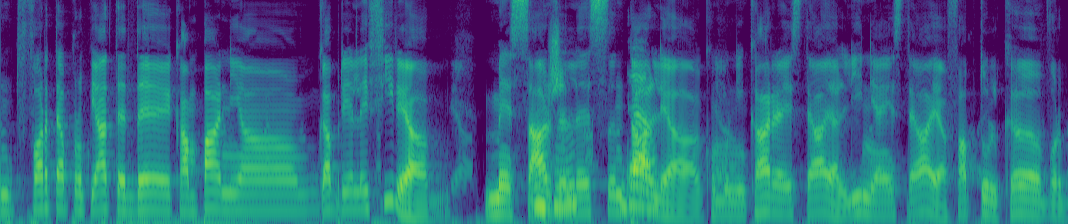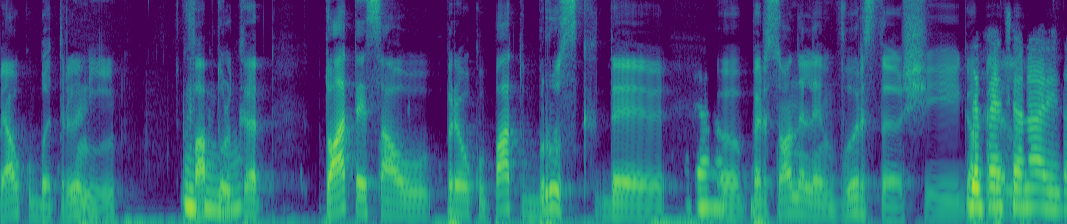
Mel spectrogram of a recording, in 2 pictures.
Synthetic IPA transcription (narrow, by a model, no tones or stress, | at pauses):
sɨnt̪foart̪e̞apɾo̞piat̪e̞d̪e̞kampanijaɡabɾie̞lejfiɾea | me̞saʒe̞le̞sɨnt̪aleako̞munikaɾeaje̞st̪eajaliniaje̞st̪e̞ajafap̚t̪ulkəvo̞rbeawkubət̪ɾɨni | fap̚t̪ulkə | t̪oat̪e̞sawpɾe̞o̞kupat̪bɾuskd̪e̞ | aəpe̞rsoane̞le̞ɨnvɨrst̪əʃiɡad̪epensionaɾida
